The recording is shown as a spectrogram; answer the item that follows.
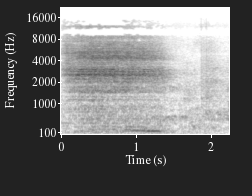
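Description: A slurping noise like a drink being sucked up through a straw, lasting about a second and a half, then breaking off.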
